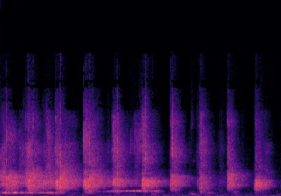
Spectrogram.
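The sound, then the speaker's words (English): An audience claps in a steady stream of sharp, loud bursts, roughly three per second, with a thin sustained tone briefly running beneath the first couple of seconds. No one speaks. “So make some noise for that one time, man.”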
